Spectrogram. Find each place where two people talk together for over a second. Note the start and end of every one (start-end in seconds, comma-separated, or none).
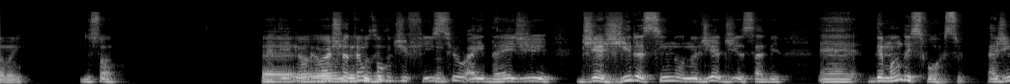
2.6-4.5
